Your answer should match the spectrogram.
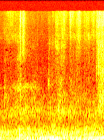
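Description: Quiet background: a faint steady low hum over soft low rumble, with no distinct event.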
